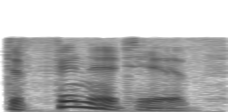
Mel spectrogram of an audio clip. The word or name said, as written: definitive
